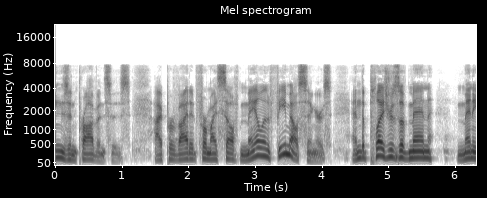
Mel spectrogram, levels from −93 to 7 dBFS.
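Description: A loudspeaker echo canceller likely let part of its microphone pickup slip back into the call, causing an echo leak. From 1.8 to 1.85 s and again from 5.82 to 5.94 s, a faint copy of the speech returns about 180 ms late, well beneath the main sound.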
